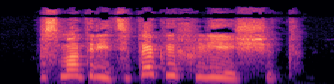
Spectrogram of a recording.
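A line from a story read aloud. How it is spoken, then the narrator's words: Agreeing. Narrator (Russian): поддакнула графиня-младшая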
